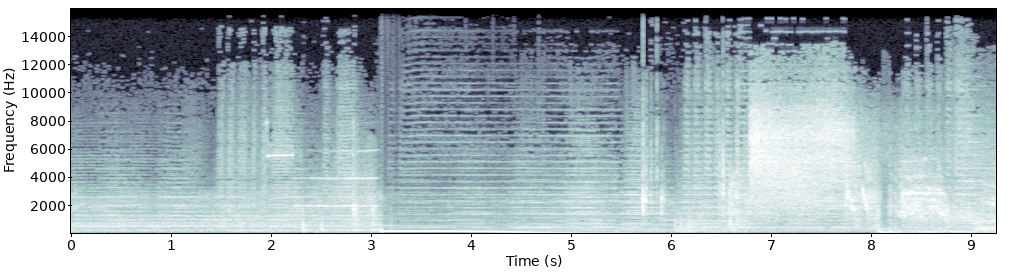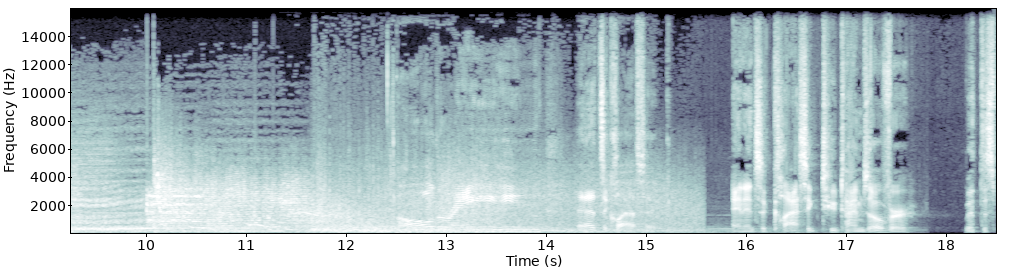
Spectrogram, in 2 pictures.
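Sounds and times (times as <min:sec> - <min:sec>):
descending electronic tone of a sci-fi superlaser blast: 0:00.0 - 0:16.7
sci-fi planet explosion with rumbling blasts and crackling roars: 0:08.0 - 0:15.8
speech: 0:14.8 - 0:15.3, 0:16.1 - 0:18.4.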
